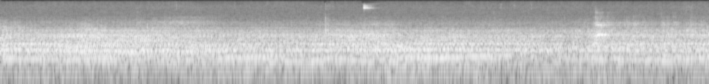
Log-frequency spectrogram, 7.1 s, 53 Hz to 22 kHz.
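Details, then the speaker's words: Chinese diesel heater that had thrown error E-03, glow plug found to be the fault: quiet steady fan whir, faint even hum and occasional light tick as it passes the initial checks and the pump kicks in. Normal startup. "So the glow plug itself was the problem. So this is in its startup sequence, past the initial checks, and now the hopefully the heater will work"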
